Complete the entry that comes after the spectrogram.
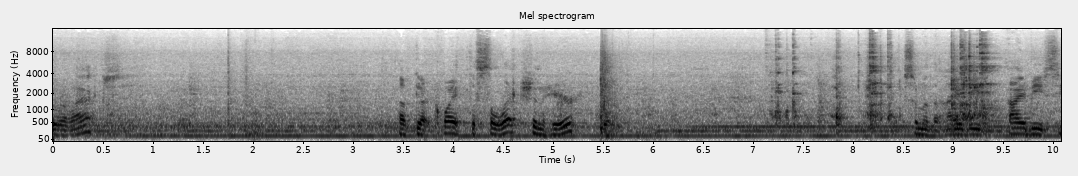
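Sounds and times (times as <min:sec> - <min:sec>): household appliance hum: 0:00.0 - 0:10.0
refrigerator door click: 0:05.4 - 0:05.8.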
